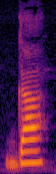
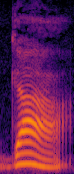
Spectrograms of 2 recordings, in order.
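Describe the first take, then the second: First: The syllable is said on a mid tone. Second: The syllable is said on a falling tone. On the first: "avec un ton moyen" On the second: "avec un ton descendant"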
